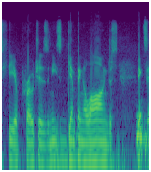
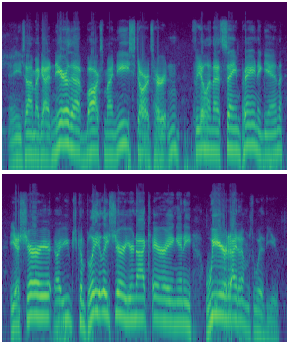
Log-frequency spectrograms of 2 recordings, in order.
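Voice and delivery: bitter, fed-up, cranky grumpy voice, pitched up; 7 semitones higher than usual. In a role-playing game, voicing the grumpy half-orc priest to the party. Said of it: "So he's kind of bitter about that. He prefers the wonders of modern civilization. He's very un-half-orc-ish. He's the most civilized grump in history. Yeah, he is a grumpy bastard".

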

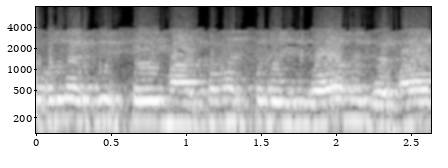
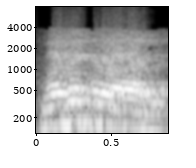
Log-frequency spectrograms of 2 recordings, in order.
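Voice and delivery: ordinary delivery

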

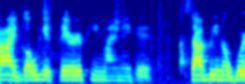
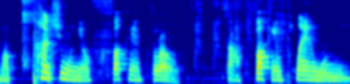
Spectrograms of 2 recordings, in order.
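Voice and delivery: soft, tough-talking New York accent; 5 dB quieter than usual. Threatening someone who keeps playing with him, New York accent. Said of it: "Why do I sound like I'm from New York?".

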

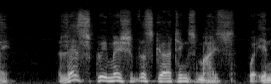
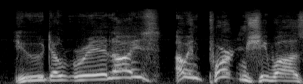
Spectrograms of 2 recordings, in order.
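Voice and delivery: high, full-throated roaring bellow; 9 semitones higher than usual. A narrator voices a character who will not be dissuaded, bellowing. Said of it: "he bellowed".

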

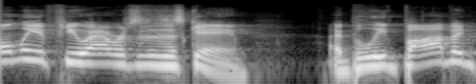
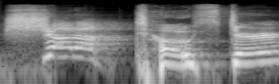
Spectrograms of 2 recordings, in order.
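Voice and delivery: imitated, mock screaming, much slower; 5 semitones higher than usual. Describing the main character who screams at everything in the room, retelling a scream. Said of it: "motherfucker screaming like".

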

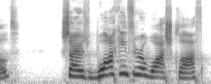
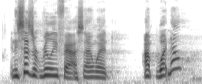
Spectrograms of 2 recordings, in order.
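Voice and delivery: ordinary talk

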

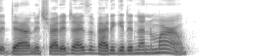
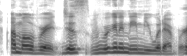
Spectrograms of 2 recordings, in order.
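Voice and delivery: usual speaking voice

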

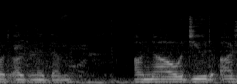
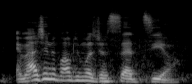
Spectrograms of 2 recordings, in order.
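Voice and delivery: ordinary delivery

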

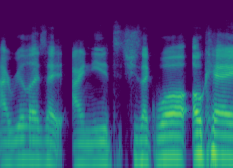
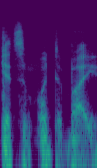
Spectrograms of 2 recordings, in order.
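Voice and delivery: put-on low, utterly grave, dead-serious delivery; 7 semitones lower, 11 dB quieter than usual. Retelling what a man told the speaker during a painful moment, retelling a solemn line. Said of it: "delivered it to me in like the most solemn tone".

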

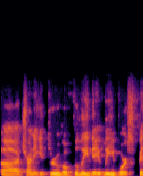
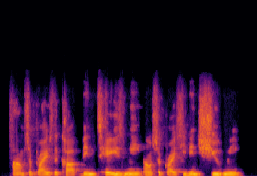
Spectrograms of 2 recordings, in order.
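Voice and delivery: plain

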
